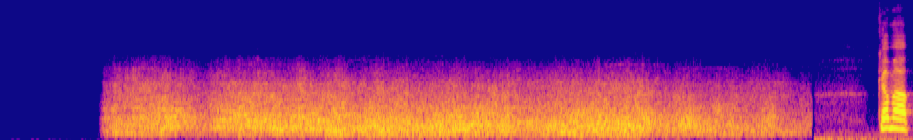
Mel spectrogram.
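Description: A rocket barrage roars as rockets launch.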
